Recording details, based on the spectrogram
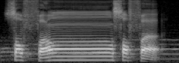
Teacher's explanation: Maka ghunnahnya itu menjadi tebal dikarenakan tanwin bertemu setelahnya huruf yang memiliki sifat tebal.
